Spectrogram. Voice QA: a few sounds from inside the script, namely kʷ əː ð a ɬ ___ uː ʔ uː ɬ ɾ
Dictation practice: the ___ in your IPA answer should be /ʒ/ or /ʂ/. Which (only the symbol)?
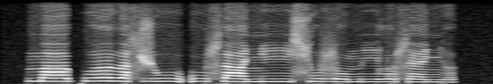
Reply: ʒ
